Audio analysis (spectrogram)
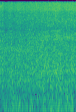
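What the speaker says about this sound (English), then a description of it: "It sounds like a speedboat" On Lake Michigan, a steady rushing roar rolls in from the open water on a windy, choppy day, fitting a distant speedboat, blended with wind buffeting the microphone and waves.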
